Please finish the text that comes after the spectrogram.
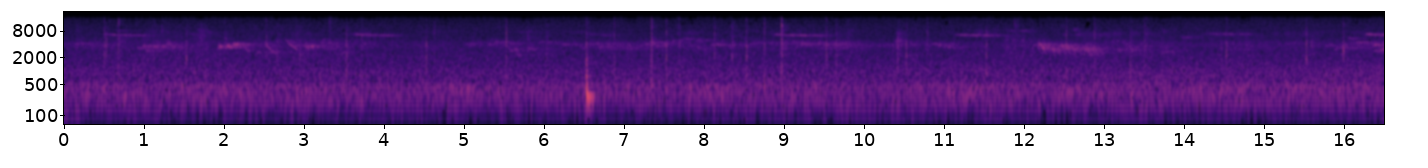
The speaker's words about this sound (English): ticking sound you can hear is created by breaking twigs.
